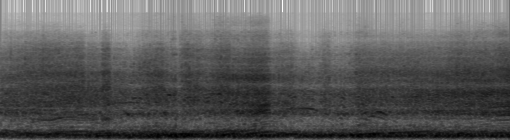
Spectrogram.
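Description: Engines of several demolition derby cars running loudly together as they ram and push against each other.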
